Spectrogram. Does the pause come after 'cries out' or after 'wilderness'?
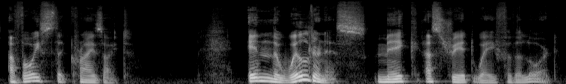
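after cries out. The pause comes after the words cries out. The straight way is made in the wilderness. "in the prophet Isaiah, that's exactly how we read it"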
